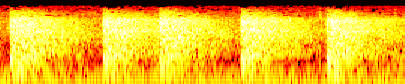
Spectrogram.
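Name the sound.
gunfire exchange sound effect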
